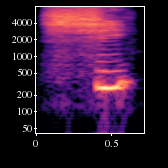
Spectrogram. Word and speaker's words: Ṣ: So in Yorùbá alphabet, when you see letter S with dots underneath, it is pronounced She.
